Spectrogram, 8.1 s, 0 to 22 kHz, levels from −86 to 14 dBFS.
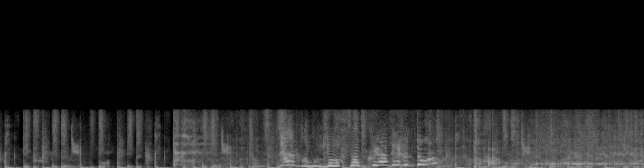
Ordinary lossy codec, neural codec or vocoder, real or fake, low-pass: none; codec, 16 kHz, 2 kbps, FreqCodec, smaller model; fake; none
